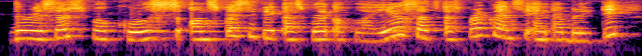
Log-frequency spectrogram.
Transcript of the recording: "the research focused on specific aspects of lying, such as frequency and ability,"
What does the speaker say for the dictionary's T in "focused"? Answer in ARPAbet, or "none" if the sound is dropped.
none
